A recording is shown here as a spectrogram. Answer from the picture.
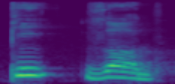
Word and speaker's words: épisode: S quand il est entre deux voyelles se prononce Z. Donc épisode.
